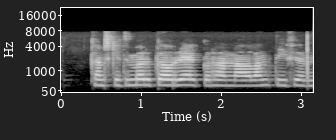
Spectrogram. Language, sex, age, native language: Icelandic, male, 12, Icelandic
